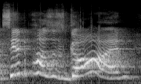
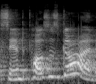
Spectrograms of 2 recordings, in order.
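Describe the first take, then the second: First: High, louder rising "gone?"; shocked disbelief. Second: Said in the usual way. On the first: Retold or imitated. Eddie hearing Santa Paws vanished, shocked disbelief. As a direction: react like the news can't be true.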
